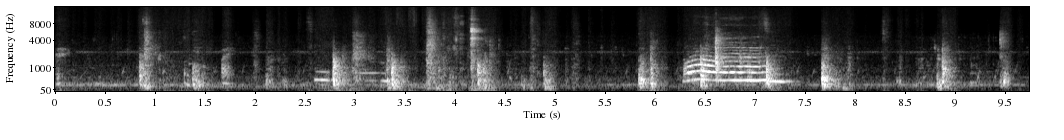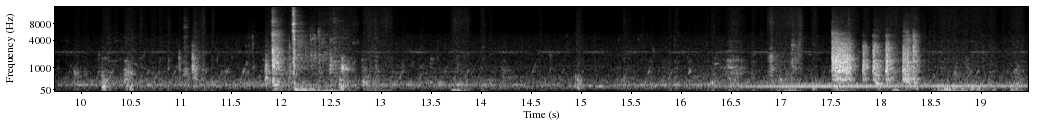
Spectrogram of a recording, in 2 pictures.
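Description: A young woman talks and laughs close by.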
